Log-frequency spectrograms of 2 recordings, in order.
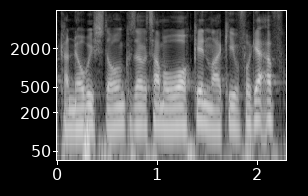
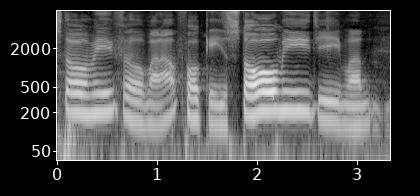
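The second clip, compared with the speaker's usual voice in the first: slow, louder, higher swagger; mock hard man; 6 semitones higher, 4 dB louder than usual. Joking with his mate, slow higher mock roadman boast. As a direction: drag out stormy G like a roadman.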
